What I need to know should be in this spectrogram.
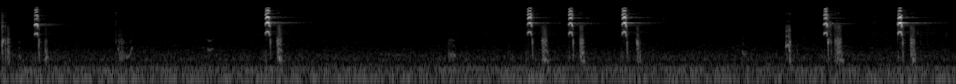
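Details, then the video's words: Pet prairie dog asleep, a female perhaps talking in her sleep, gives short high chirping squeaks at irregular intervals, several in quick pairs, against a quiet indoor background with a soft low hum. "Awesome Loud Snoring Prairie Dog"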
